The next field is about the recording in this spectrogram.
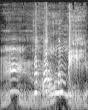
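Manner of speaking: very high, loud, squeezed-out hoarse scratchy voice. Answering a remark about sounding like Marge Simpson: Marge Simpson voice. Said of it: "sounds like Marge Simpson with strep throat".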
